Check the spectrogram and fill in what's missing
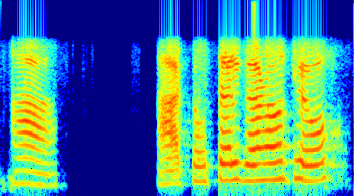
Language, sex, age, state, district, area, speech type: Sindhi, female, 60+, Maharashtra, Mumbai Suburban, urban, conversation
